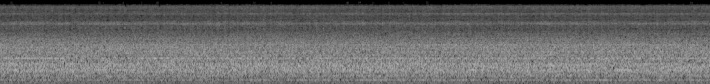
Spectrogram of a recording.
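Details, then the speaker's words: Engine after swapping the stock carburetor for a Weber on an adapter plate: steady, even idle with no stumble or missing beat; the old putter is gone and it has never run that smooth. "Oh man, that sounds good. It's never ran that smooth. No more put."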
